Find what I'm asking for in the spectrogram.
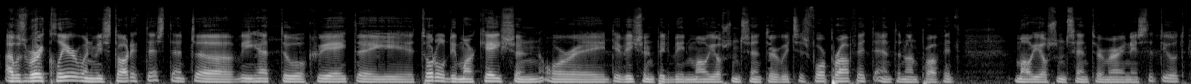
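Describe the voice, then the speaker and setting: A man with a heavy Finnish accent, speaking as a nonprofit president in a radio interview, earnest and halting, with many fillers. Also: mid-range voice, dry recording. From Finland.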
